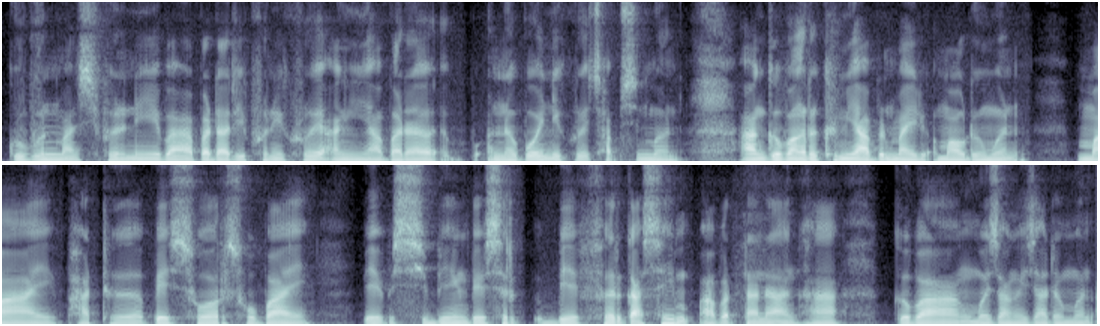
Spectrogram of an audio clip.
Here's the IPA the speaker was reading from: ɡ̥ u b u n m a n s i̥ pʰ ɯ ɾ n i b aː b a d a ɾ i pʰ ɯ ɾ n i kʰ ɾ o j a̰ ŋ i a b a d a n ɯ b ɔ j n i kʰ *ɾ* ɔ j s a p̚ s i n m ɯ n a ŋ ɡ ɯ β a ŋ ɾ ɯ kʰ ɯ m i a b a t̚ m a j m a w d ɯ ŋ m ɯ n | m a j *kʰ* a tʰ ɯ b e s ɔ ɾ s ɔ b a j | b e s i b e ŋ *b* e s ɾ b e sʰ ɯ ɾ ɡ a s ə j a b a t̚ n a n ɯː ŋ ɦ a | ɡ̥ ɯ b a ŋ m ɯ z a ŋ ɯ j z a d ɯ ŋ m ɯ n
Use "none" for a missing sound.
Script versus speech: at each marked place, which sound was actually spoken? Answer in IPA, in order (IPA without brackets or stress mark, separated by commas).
ɾ, pʰ, b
